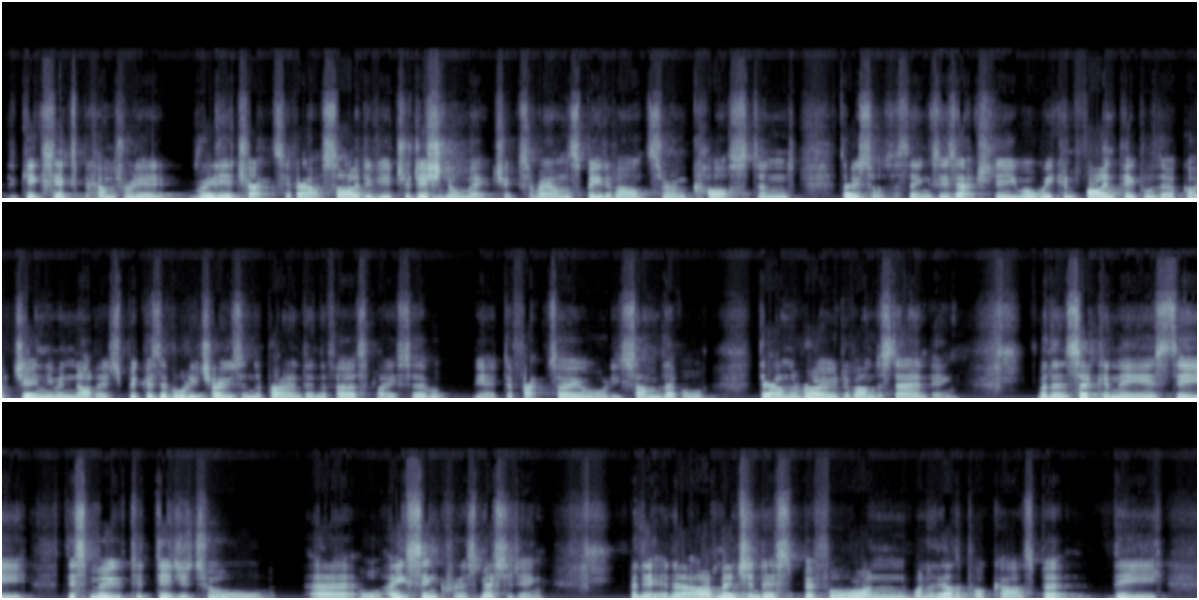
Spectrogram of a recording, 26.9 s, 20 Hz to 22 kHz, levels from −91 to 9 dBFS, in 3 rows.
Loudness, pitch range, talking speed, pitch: -19 LUFS, 110-125 Hz, 190 wpm, 115 Hz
